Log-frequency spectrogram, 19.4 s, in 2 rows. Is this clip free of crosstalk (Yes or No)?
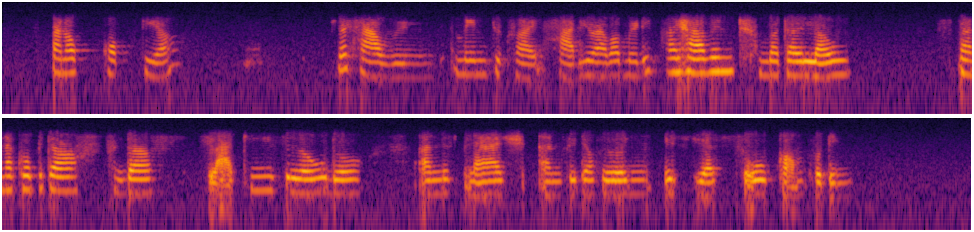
Yes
